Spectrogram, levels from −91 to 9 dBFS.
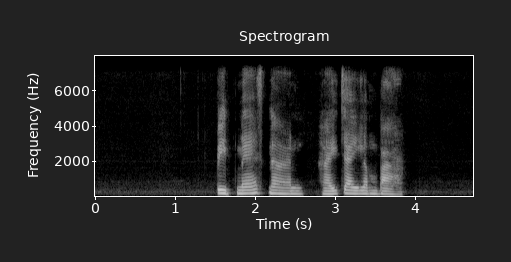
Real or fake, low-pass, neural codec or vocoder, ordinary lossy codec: fake; 7.2 kHz; codec, 44.1 kHz, 3.4 kbps, Pupu-Codec; none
